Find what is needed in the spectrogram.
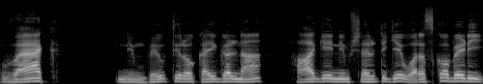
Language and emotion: Kannada, disgusted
